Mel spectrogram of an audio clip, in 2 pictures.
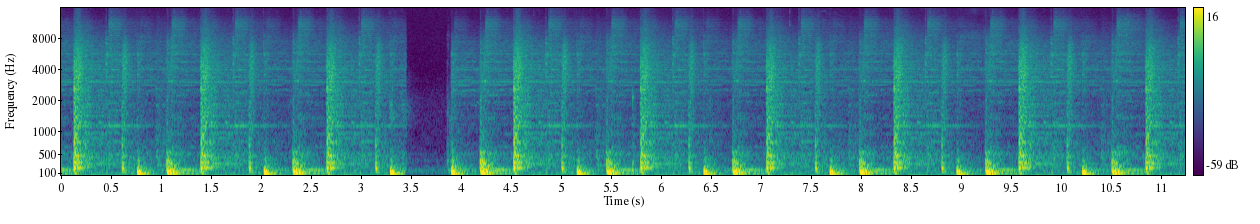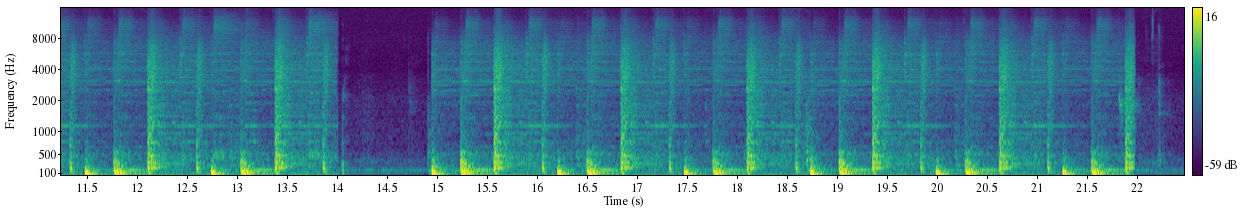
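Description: A recorded drum-kit loop (kick, snare, hi-hat and cymbal in a steady beat) plays as the audio cued up to be sampled into an Akai MPC2000XL, while the input gain is set. It stops for a moment twice, about three and a half seconds in and again about fourteen seconds in, then starts again.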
